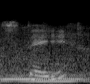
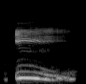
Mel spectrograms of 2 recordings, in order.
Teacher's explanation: cuando pronunciamos esta última I, sí hay vibración en la garganta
